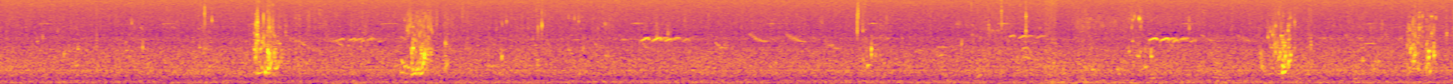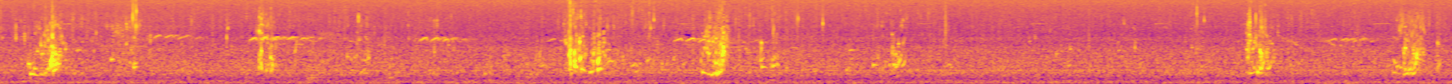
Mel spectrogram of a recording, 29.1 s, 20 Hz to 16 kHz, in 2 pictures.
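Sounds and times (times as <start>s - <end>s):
river water flowing: 0.0s - 6.3s, 8.1s - 29.0s
water gurgles and plops: 9.8s - 16.3s, 28.5s - 29.0s.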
